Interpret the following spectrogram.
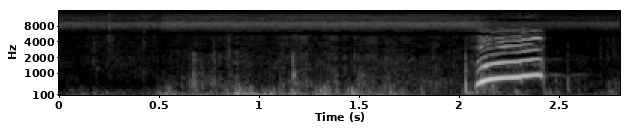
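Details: Hawthorn, a Morgan Quarter Horse cross ranch horse in Idaho, gives a single short, clear rising whinny of about a third of a second near the end, after soft low rustling and scattered thumps.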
